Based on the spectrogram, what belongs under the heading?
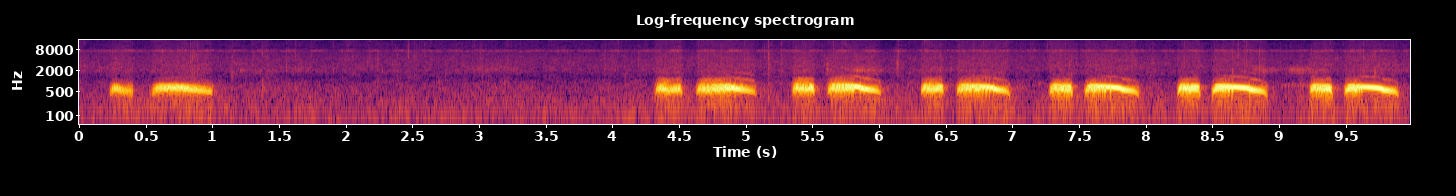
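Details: Spotted dove cooing during rain, 26 November 2022, as a trained decoy works on a wild bird at a trap. One coo pair, a pause, then a rapid run of short-long coo pairs, evenly paced.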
